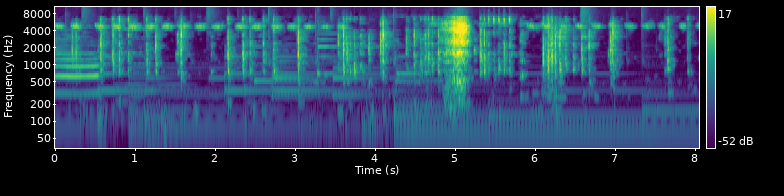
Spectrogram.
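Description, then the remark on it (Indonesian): Rapid, irregular, sharp clicking from a computer mouse as someone scrolls, repeating steadily throughout with no one speaking, over a low electrical hum. “ada suara-suara gertak-gertak ya iya ada suara gertak-gertak bos aku itu kakak oh mosnya, oh, iya baik oke okay.”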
